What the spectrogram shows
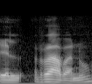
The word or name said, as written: radish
